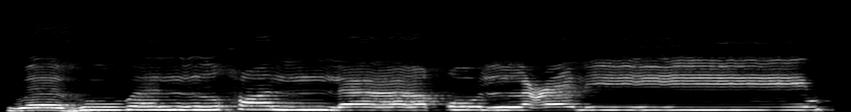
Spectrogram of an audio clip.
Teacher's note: خا کو لام مشدد کے ساتھ ملایا جائے گا اور لام کو ایک الف کی مقدار لمبا بھی کر کے پڑھیں گے کیونکہ اس کے اوپر بھی کھڑی زبر ہے۔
